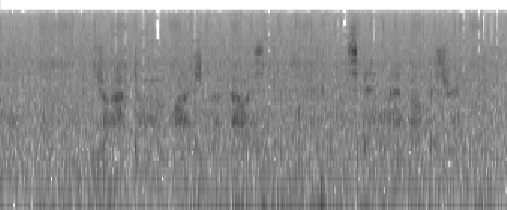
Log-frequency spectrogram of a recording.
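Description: A man whispering in short, breathy phrases, with a brief low thump about halfway through.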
